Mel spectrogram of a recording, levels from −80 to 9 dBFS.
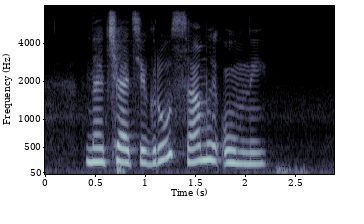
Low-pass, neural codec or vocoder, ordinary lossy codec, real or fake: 7.2 kHz; none; none; real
